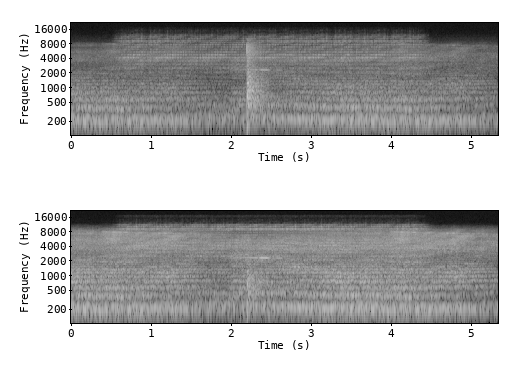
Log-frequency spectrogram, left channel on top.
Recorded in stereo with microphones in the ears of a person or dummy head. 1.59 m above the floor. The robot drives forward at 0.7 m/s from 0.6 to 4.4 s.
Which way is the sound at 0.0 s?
50° right (ahead or behind).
